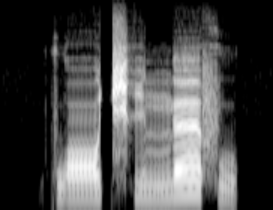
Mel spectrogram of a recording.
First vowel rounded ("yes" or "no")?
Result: yes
